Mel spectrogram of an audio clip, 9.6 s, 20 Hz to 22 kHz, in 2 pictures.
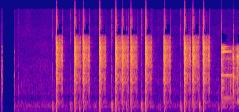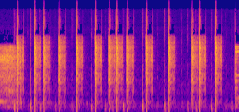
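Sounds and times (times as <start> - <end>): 
typewriter typing: 1.1 - 4.2, 5.0 - 9.4.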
